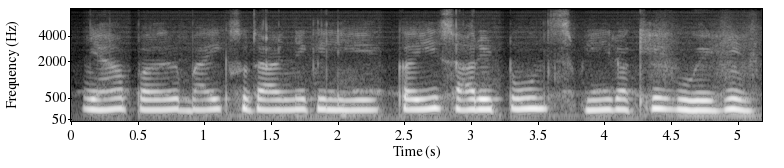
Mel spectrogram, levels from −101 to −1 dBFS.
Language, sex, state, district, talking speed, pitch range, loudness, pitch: Hindi, female, Madhya Pradesh, Bhopal, 150 wpm, 230-245 Hz, -15 LUFS, 235 Hz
